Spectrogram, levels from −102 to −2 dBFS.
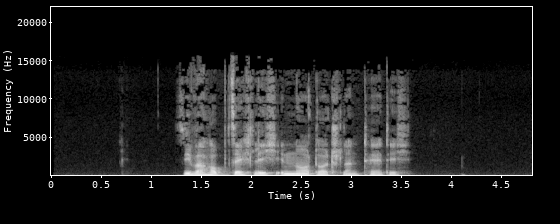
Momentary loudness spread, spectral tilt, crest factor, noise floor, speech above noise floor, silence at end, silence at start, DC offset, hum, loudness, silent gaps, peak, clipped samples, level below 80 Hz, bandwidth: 9 LU; -6 dB/octave; 18 dB; -75 dBFS; 57 dB; 1.25 s; 1.3 s; under 0.1%; none; -19 LUFS; none; -2 dBFS; under 0.1%; -44 dBFS; 15.5 kHz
